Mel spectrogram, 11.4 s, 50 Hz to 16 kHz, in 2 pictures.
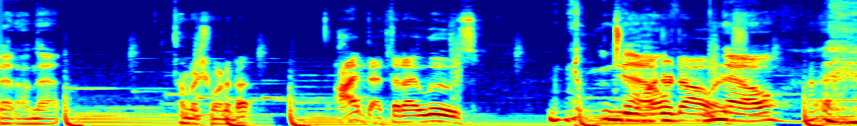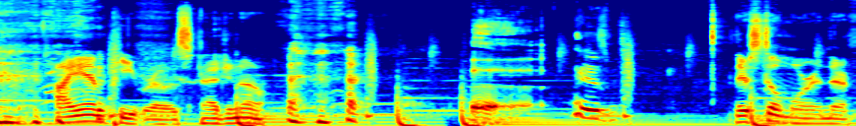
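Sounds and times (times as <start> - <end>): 
speech: 0.0 - 0.5, 1.2 - 10.0, 10.6 - 11.4
laughter: 3.7 - 8.2
loud deep croaky burp: 8.8 - 9.4.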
